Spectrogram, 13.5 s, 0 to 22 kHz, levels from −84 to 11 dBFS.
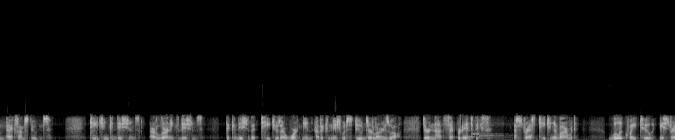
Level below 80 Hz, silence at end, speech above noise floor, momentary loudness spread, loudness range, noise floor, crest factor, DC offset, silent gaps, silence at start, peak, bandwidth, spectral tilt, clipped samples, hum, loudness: -64 dBFS; 0 s; 30 dB; 10 LU; 1 LU; -54 dBFS; 18 dB; under 0.1%; none; 0 s; -6 dBFS; 4.2 kHz; -6.5 dB/octave; under 0.1%; none; -23 LUFS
